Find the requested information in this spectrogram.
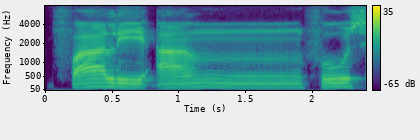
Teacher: Nun sukun bertemu dengan huruf fa juga bacaan ikhfa dibaca samar-samar. Kemudian kumnya wakof dibaca pendek tidak ada tanda panjangnya. · Kasroh tanwin bertemu dengan huruf fa bacaan ikhfa dibaca samar-samar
